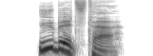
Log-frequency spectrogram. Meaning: inflection of übel: 1. strong/mixed nominative masculine singular superlative degree 2. strong genitive/dative feminine singular superlative degree 3. strong genitive plural superlative degree
- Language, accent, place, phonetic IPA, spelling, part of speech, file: German, Germany, Berlin, [ˈyːbl̩stɐ], übelster, adjective, De-übelster.ogg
